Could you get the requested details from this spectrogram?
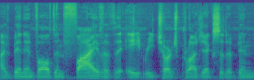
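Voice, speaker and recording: On a very clean recording with a silent background, a man with a very deep, low voice speaks at a fairly quick pace with fairly even intonation. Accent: American. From Moab, Utah. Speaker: county commissioner. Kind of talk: debate. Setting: studio. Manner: halting.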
